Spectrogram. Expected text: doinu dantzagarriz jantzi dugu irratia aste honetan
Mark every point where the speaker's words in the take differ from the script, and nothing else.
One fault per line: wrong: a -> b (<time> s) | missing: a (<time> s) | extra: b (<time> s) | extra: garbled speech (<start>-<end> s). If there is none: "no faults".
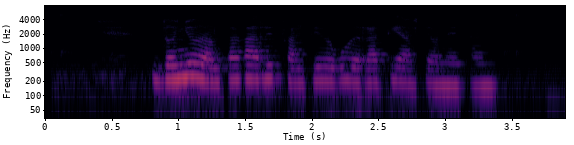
no faults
